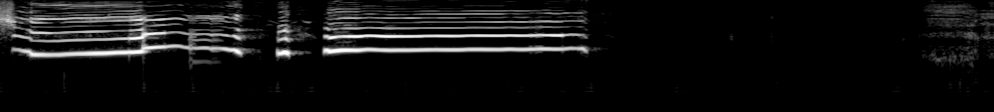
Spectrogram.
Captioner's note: whining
